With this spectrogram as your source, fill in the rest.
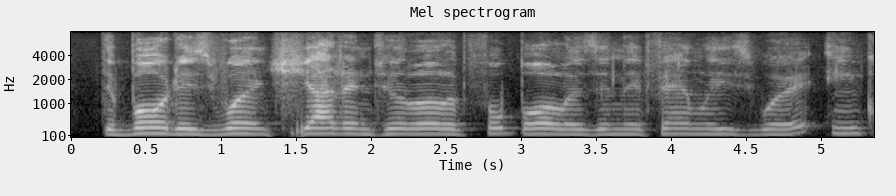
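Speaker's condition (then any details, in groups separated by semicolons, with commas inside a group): Cerebral palsy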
